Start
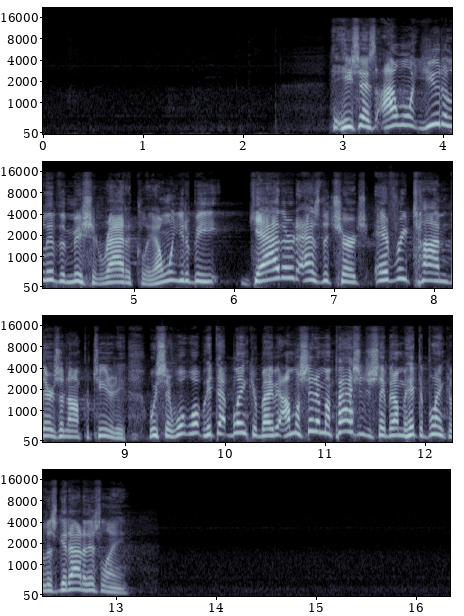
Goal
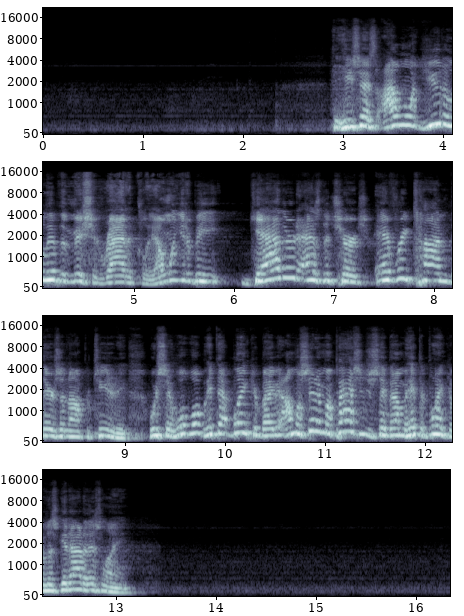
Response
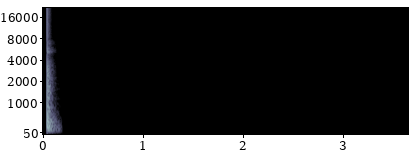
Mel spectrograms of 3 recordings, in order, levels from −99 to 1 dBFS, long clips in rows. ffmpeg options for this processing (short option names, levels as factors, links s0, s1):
-filter_complex "[0:a]asplit=3[s0][s1][s2];[s0]afade=t=out:st=4.27:d=0.02[s3];[s1]aemphasis=mode=production:type=riaa,afade=t=in:st=4.27:d=0.02,afade=t=out:st=5.58:d=0.02[s4];[s2]afade=t=in:st=5.58:d=0.02[s5];[s3][s4][s5]amix=inputs=3:normalize=0[s6];[1:a]atrim=start_sample=2205,asetrate=28224,aresample=44100[s7];[s6][s7]afir=irnorm=-1:irlink=0,volume=0.398"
